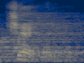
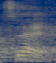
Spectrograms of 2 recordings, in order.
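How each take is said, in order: First: The consonant is said as a J sound. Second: The consonant is said as a Z sound. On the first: This is how speakers out west say it. "you go out west to Oklahoma, some speakers ... they'll say" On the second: This is how local speakers say it. "around here, I've heard more so, that T S turns into like a Z sound"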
